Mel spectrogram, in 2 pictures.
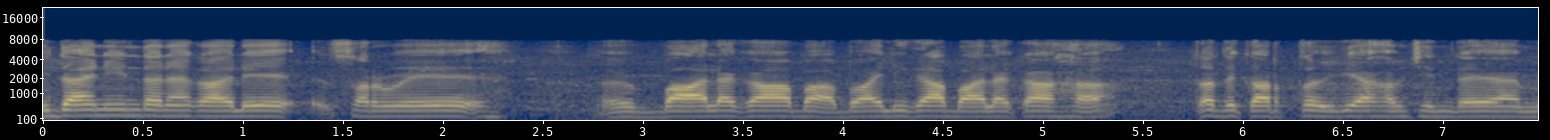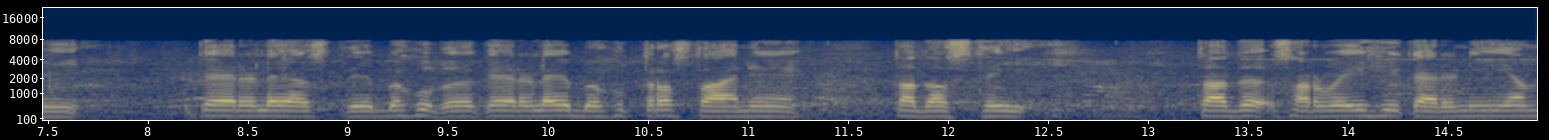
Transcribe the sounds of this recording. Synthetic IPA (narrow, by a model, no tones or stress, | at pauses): id̪aːniːnd̪ɐnɐkaːlesɐrʋeː | baːlɐkaːbabaːlikaːbaːlɐkaːɦɐ | t̪ɐd̪kɐrt̪ɐʋid̪jaːɦɐmt͡ʃint̪ɐjaːmi | keːɾɐɭɐjɐst̪ebɐɦukeːɾɐɭebeɦut̪rɐst̪ʰaːneː | t̪ɐd̪ɐst̪ʰi | t̪ɐd̪sɐrʋɐjɦikɐɾɐɳiːjɐm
